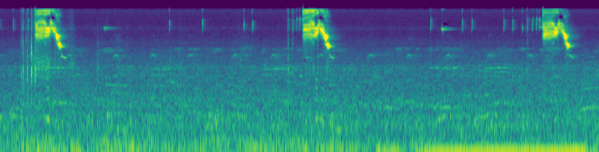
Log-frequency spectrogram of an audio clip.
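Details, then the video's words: Blue-black grassquit giving a high, buzzy, downslurred note about every four seconds, three times, over a faint low hum. "Canto de Chirrio"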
